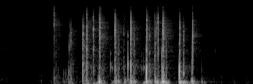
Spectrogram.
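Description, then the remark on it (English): Crisp paper snapping and crackling as it is handled, a quick run of sharp rustles lasting about a second and a half before falling silent. “The paper what snaps.”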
